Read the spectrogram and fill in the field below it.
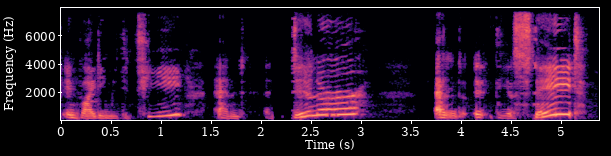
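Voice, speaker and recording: A woman's voice: high-pitched, huge pitch swings, unhurried, gravelly, a little mellow, breathy edge, no echo, muffled recording, voice pushed up, heavily acted. A woman voicing a pompous, anxious, obsequious podgy clergyman in an audiobook, with a prim, stammering and flustered manner. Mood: flustered, fawning. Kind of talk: audiobook character voice.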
